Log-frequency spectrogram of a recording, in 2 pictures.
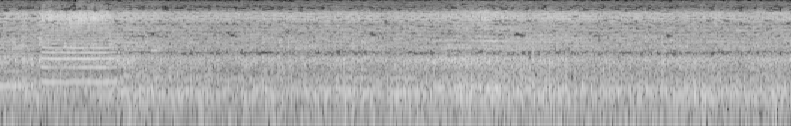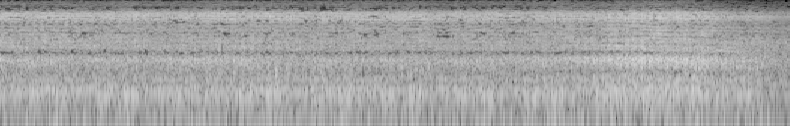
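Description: Express passenger train's LHB coaches rushing past at speed, a steady roar of wheels on rail with clickety-clack over the joints. A train horn sounds briefly near the start.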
